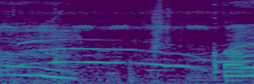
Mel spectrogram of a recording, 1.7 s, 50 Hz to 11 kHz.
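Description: A cat meows a few times in short, rising and falling cries from close by, in a scene from a 2009 Taiwanese film, with a person's voice speaking softly around the calls.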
